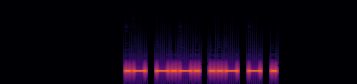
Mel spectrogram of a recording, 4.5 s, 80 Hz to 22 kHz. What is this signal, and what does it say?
Morse code, heard as a keyed tone, about 25 wpm, 700 Hz. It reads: ACUTE
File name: 5 Letter Words - First 3 Letters Given - 25wpm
